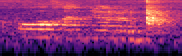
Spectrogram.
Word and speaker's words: 한여름: 한여름. 니은 첨가네, 그치?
